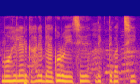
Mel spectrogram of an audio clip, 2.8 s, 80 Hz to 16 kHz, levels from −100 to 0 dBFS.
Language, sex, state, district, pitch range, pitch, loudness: Bengali, female, West Bengal, Cooch Behar, 205-220 Hz, 215 Hz, -15 LUFS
